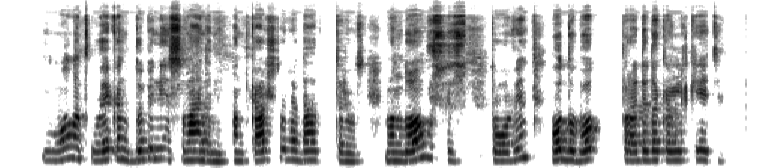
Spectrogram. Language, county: Lithuanian, Kaunas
